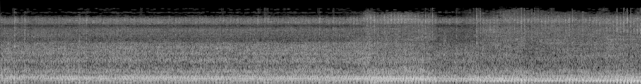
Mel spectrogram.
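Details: Tecumseh Snow King 5.5 hp 195 cc engine on a Craftsman 24-inch track-drive snowblower, carb gummed after a year's storage and cleaned; idle note still hunting up and down at low idle, surging, fixed later by idle screw adjustment.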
